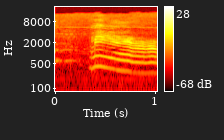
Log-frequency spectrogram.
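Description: A voice imitates a cat meowing in one drawn-out, rising and falling meow, close and clear, following a moment of quiet.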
